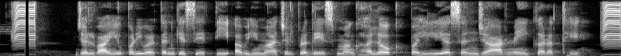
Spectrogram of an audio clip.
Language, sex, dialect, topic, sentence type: Chhattisgarhi, female, Central, agriculture, statement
